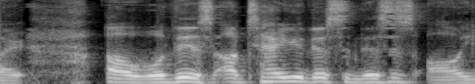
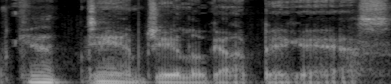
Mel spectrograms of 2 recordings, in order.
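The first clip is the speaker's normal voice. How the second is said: very quiet, hushed mutter under the breath; 12 semitones lower, 15 dB quieter than usual. Retelling a woman at her desk flipping through People magazine, muttered under her breath. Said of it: "I just hear under her breath".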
